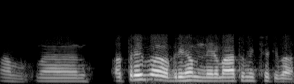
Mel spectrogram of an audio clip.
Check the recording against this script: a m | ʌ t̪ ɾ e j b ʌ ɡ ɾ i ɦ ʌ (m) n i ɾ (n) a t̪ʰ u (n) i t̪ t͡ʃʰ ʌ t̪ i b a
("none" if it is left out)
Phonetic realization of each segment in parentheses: m, m, m

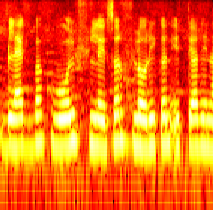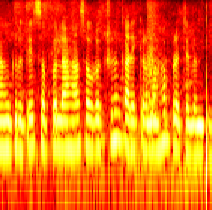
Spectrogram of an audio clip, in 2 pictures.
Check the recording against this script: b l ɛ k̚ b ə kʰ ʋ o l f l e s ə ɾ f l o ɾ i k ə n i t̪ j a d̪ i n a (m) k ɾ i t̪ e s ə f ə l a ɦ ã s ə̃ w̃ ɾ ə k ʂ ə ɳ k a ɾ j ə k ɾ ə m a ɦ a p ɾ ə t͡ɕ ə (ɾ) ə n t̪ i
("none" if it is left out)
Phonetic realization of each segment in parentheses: ŋ, l

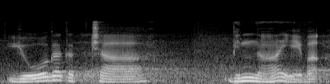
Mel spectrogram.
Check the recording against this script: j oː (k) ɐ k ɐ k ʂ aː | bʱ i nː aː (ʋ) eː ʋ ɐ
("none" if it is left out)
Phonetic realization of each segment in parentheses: ɡ, none

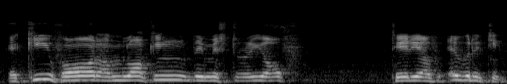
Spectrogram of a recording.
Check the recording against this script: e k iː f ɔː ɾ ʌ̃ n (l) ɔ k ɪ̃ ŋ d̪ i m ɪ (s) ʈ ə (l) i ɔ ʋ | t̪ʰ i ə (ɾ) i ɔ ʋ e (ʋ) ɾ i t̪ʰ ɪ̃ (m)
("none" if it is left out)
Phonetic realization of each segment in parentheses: l, s, ɾ, ɾ, ʋ, ŋ

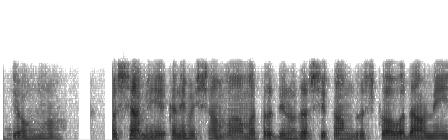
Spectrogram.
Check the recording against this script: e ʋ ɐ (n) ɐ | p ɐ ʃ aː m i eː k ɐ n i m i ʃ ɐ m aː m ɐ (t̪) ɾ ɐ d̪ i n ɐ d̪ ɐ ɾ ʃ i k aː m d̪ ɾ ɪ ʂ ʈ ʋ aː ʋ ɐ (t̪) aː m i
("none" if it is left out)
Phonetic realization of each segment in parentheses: m, t̪, d̪

